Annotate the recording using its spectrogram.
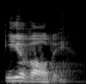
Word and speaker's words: Eovaldi: I don't know how to pronounce that. – Eovaldi.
